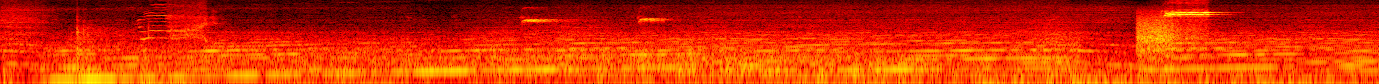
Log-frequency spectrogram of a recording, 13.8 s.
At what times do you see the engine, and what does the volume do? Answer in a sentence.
You can hear the engine from 0.0 to 13.7 s, at a steady volume.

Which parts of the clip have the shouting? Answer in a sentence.
You can hear the shouting from 1.2 to 2.2 s.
